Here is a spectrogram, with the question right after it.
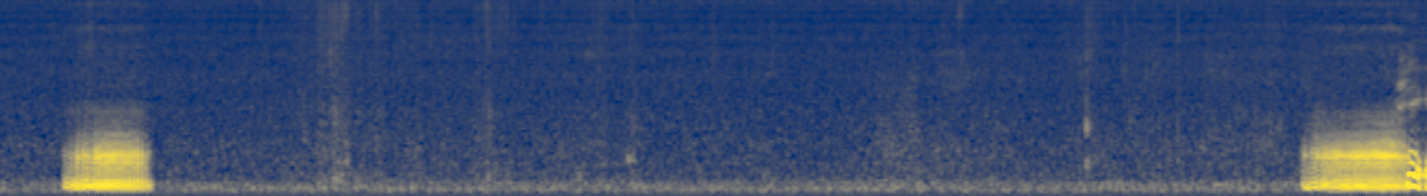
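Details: Sleeping Chihuahua that keeps snoring without waking: two brief buzzy snores roughly nine seconds apart, with soft quiet breathing and low room hiss in between.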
